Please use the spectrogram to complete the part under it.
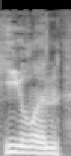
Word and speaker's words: Haelan: I'm going to put a link in the description so you can get to it from there, but it's pronounced Helan 951.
